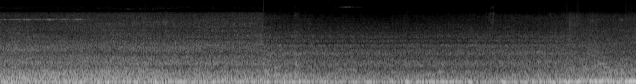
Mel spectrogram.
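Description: Outdoor street noise: a steady wash of road traffic with a low rumble. The higher hiss drops away about four seconds in.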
